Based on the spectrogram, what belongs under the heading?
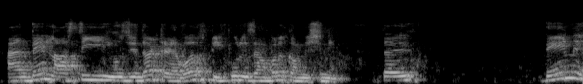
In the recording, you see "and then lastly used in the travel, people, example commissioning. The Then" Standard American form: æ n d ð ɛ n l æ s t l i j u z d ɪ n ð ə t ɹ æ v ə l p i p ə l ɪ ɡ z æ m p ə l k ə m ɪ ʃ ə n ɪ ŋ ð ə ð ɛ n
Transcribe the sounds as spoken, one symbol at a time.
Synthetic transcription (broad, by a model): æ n d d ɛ n l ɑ s t l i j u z ɪ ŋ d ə t ɹ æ v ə l p i p ə l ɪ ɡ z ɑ m p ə l k ə m ɪ ʃ ə n ɪ ŋ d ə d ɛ n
